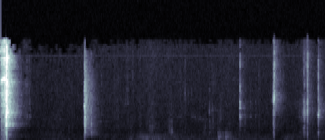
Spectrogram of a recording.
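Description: A sharp click right at the start, another about a second in, then a few faint clicks and taps near the end: small mosaic tile pieces being handled and set down on a work table.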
